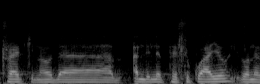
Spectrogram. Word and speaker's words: Andile Phehlukwayo: Andile Phehlukwayo.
